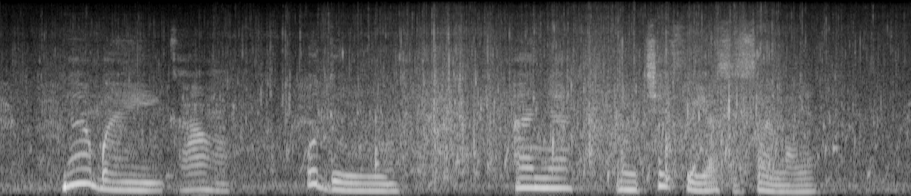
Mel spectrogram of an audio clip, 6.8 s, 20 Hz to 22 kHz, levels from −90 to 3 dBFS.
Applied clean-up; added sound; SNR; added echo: none; Gull, seagull / Waves, surf; 7 dB; none.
